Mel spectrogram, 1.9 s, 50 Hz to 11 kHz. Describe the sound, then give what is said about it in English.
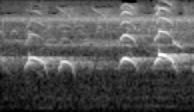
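An ornate hawk-eagle, more than 2 feet tall, perched at a forest edge with a spider monkey in its talons, gives a rhythmic cry: four clear, high whistled notes, each rising then falling, in two pairs with a short pause between. No one speaks. “An ornate hawk eagle, perched at the forest edge with a spider monkey in its talons.”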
